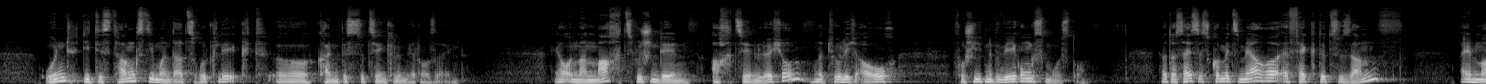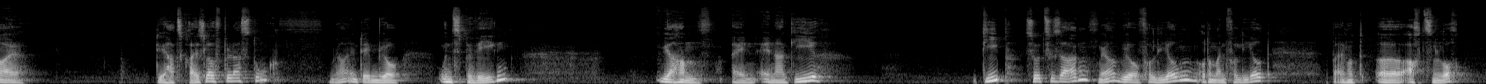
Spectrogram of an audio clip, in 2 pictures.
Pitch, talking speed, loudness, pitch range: 115 Hz, 115 wpm, -20 LUFS, 100-140 Hz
